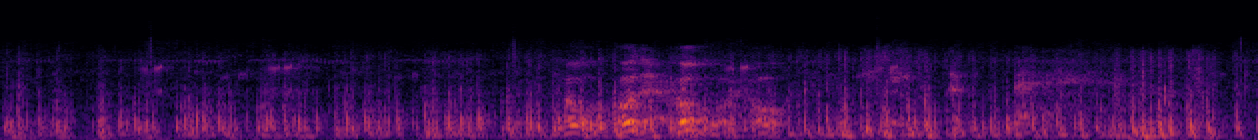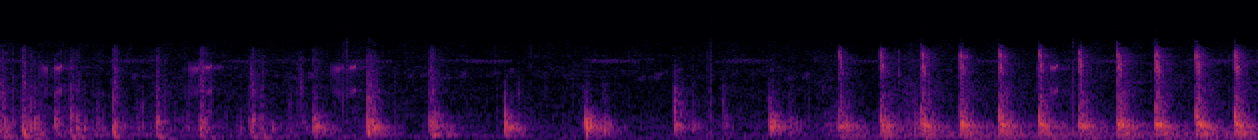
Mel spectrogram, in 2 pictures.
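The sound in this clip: Knocking on a door: a long run of sharp, rapid raps grows clearer and more regular toward the end, following a busier, muffled stretch of sound.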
